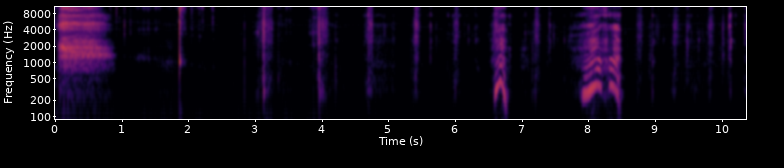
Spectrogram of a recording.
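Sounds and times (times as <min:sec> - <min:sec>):
breathy sigh: 0:00.0 - 0:00.9
crisp crunching bites and chewing of a raw carrot: 0:02.8 - 0:07.8, 0:08.5 - 0:10.3.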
